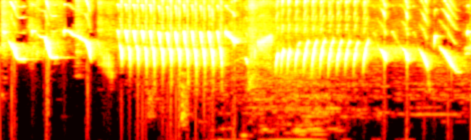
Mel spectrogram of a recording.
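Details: Male canary in breeding condition, singing to stir rival canaries into song: high descending whistled sweeps, then a long rapid rattling trill, a brief pause, and another fast trill ending in more downslurred notes.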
